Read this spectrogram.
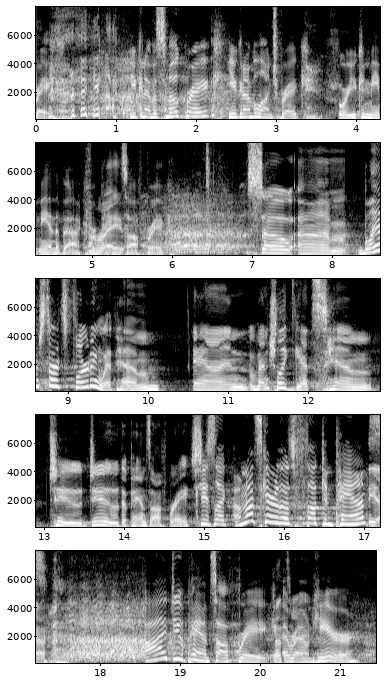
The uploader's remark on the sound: Live at the Belk Theater in Charlotte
